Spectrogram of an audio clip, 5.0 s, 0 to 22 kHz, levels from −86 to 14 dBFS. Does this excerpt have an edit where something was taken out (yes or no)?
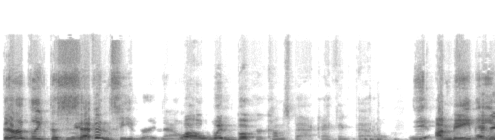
no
